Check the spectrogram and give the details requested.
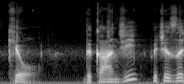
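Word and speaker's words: きょう: It is not kyo, but pronounced as kyo.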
